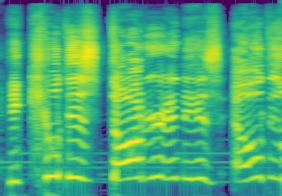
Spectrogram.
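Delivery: breaking into a pained, high wail; real grief, near crying. Real, not acted. Streamer reading a tragic chapter to chat, wailing in real grief. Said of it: "man, I'm crying".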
